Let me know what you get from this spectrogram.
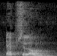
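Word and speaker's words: epsilon: এই সিম্বলটার নাম হচ্ছে এপসিলন। কি বললাম? এপসিলন। চলো এর স্পেলিংটা একটু লিখে দিই। আই বিলংস টু, এটাকে উচ্চারণ করার সময় বিলংস টু বলা হয় এ সেট।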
